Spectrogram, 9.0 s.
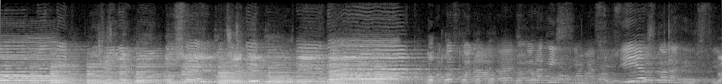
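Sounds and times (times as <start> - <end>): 
people singing together: 0.0 - 6.2.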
